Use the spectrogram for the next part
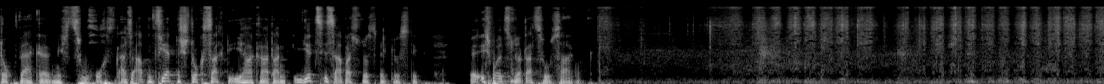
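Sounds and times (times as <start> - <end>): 
speech: 0.0 - 6.2
worn saw with frayed blade cutting through wood and into the ground: 6.2 - 11.0.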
